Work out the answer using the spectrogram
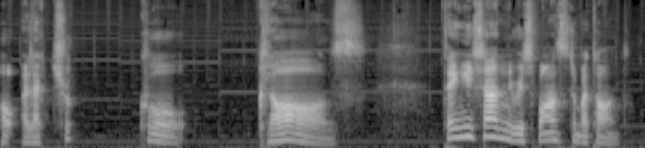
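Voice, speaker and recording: Reading visual novel text for a let's play, this man speaks in a medium-pitched voice with big pitch swings, bright and forceful. He stumbles and repeats words haltingly, mixes in his own reactions, and game music plays beneath his voice.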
